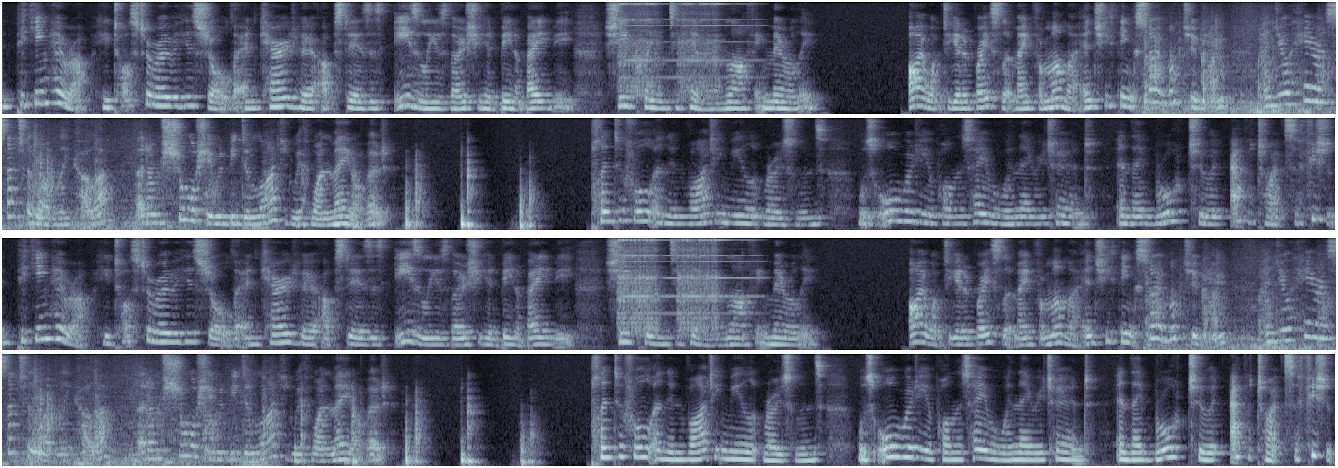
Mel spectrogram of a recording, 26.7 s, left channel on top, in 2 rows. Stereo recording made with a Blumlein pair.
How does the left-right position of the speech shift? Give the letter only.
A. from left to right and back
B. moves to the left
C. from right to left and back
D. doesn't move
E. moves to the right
E.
